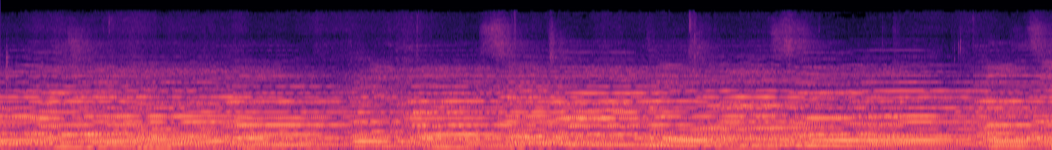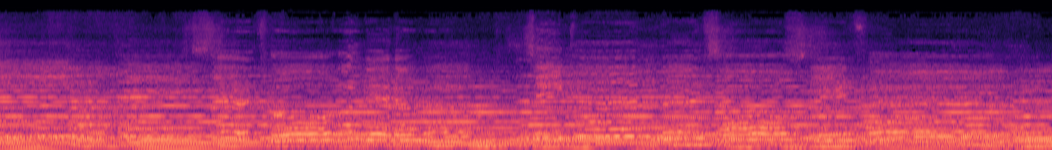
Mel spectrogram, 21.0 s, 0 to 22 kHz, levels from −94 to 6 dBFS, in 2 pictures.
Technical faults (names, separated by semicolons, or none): none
